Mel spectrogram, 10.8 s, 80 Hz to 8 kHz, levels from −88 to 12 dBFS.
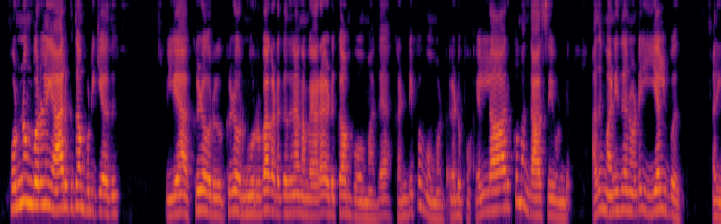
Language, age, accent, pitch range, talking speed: Tamil, 20-39, native, 180-230 Hz, 165 wpm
